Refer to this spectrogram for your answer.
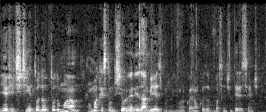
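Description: A man's fairly high voice at a very fast pace and fairly even intonation, with audible room echo and noticeable background noise. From Brazil, Embu das Artes (São Paulo). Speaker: community centre founder and former rapper. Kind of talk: interview. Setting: in person at his community centre. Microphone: volume may vary between louder and quieter.

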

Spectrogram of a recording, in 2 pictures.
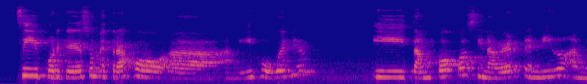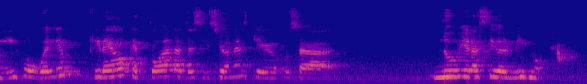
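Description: Noticeable background noise accompanies fairly slow speech with ordinary pitch variation. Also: woman, high pitch for a woman. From Honduras (La Lima). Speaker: yoga teacher. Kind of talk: interview conversation.

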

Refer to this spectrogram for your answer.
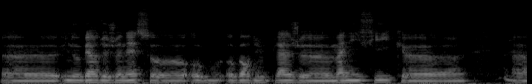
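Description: A man with a very deep, low voice talks at a very slow pace in a flat monotone, with hardly any pauses. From France. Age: 20s. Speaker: traveller. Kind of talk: interview. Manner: halting.

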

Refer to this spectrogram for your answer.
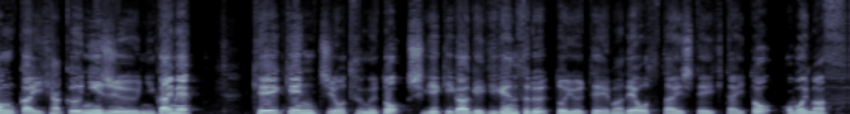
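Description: In a dry, close recording with no echo, a man with a fairly high pitch talks at a fairly slow pace, his pitch swinging very widely and his loudness shifting in big swings. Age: 50s. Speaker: athletic trainer podcaster. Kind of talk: solo podcast monologue.

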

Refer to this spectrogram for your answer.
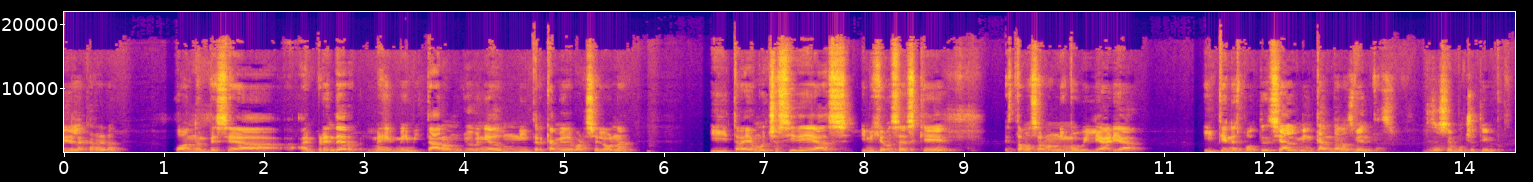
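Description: Fairly quick and very even in loudness, a man talks in a plain, everyday voice, fairly high in pitch with ordinary variation. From Cancún, Mexico. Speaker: real estate businessman. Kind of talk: radio interview.

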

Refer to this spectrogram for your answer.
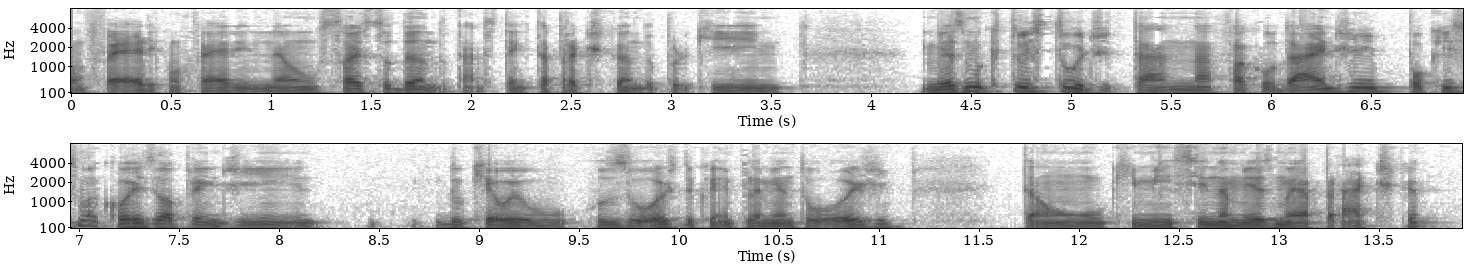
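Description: A man's very deep, low voice with a dark, mellow tone, set against a quiet background. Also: ordinary pitch variation, moderate pace. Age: 30s. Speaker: software developer and technical school teacher. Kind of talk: casual interview chat.

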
